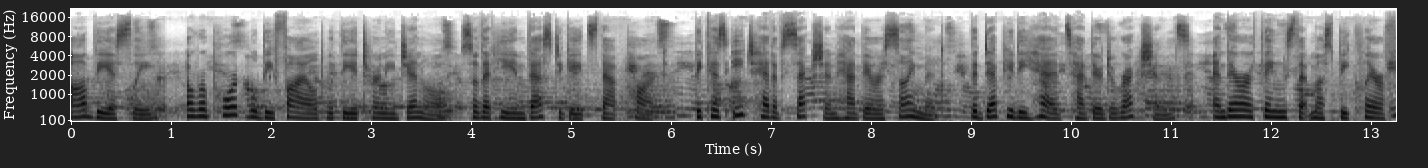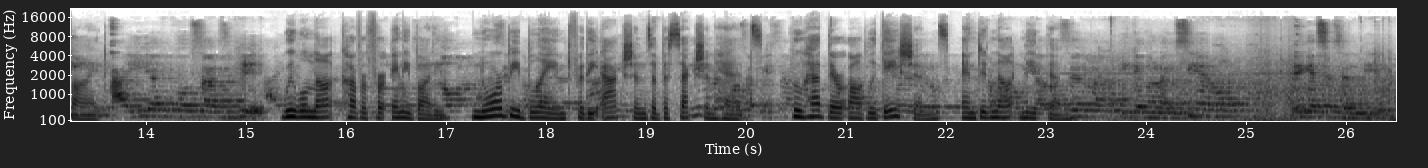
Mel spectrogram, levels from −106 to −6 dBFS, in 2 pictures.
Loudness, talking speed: -18 LUFS, 145 wpm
